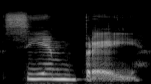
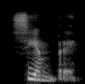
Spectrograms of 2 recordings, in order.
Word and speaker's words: siempre: is often pronounced by American speakers as siempre. They kind of do this long E, siempre, okay? We want to make it short, we want to make it crisp, we want to make it one single sound.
